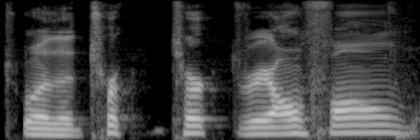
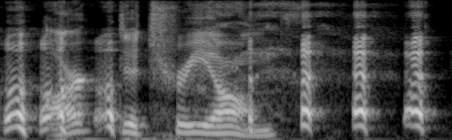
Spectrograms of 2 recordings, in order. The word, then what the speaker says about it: Arc de Triomphe: They're not experiencing what will soon be the new year in front of the Turc Triomphant. How do you say that? Arc de Triomphe.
